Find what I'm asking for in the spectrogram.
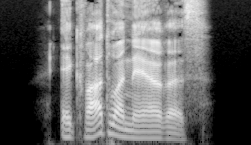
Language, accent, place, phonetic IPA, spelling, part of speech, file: German, Germany, Berlin, [ɛˈkvaːtoːɐ̯ˌnɛːəʁəs], äquatornäheres, adjective, De-äquatornäheres.ogg
- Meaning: strong/mixed nominative/accusative neuter singular comparative degree of äquatornah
